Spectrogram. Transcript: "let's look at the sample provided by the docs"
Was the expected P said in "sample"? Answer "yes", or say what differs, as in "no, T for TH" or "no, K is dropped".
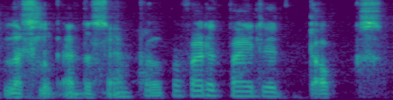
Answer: yes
